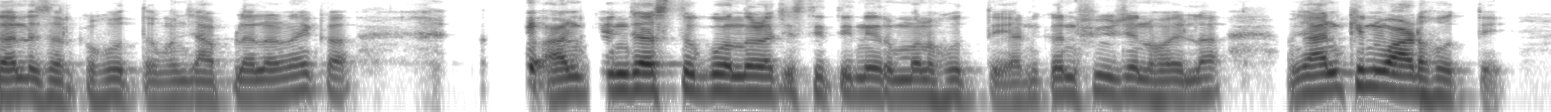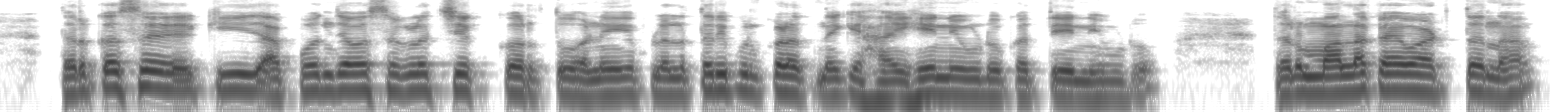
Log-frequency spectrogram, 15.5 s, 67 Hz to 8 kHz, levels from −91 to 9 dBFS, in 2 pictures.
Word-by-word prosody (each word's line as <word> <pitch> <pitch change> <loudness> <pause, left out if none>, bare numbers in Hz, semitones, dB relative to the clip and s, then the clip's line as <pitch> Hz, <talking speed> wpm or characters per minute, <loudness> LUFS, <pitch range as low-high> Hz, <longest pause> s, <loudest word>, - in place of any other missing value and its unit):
झाल्यासारखं 135 -2 0
होतं. 135 -1 -4
म्हणजे 125 +1 -5
आपल्याला 130 +2 -1
नाही 165 +3 -2
का? 155 -4 -5 1.0
आणखीन 155 +5 +3
जास्त 175 0 +6
गोंधळाची 160 -2 +4
स्थिती 150 0 -5
निर्माण 135 -2 +1
होते 130 -3 -5
आणि 115 +2 -7
कन्फ्युजन 145 +1 -1
व्हायला, 130 +2 -2 0.4
म्हणजे 155 +4 0
आणखीन 185 +4 +5
वाढ 160 -4 +9
होते. 130 -1 -6 0.6
तर 150 +2 -1
कसं 190 +1 +2
आहे 185 - +1
की 170 0 -1
आपण 165 +4 -3
जेव्हा 170 0 +1
सगळं 170 0 -3
चेक 170 -1 -2
करतो 140 -2 -3
आणि 135 +1 -1
आपल्याला 145 0 -5
तरी 170 0 +2
पण 165 -3 -4
कळत 155 -3 0
नाही, 140 -1 -4
की 145 - -5
हां, 125 -1 -4
हे 135 +4 0
निवडू 135 -1 -3
का 135 - -3
ते 130 -1 +1
निवडू? 125 0 -9 0.6
तर 145 +2 0
मला 155 +2 +3
काय 175 -1 +4
वाटतं 165 -1 0
ना, 140 +2 -3
145 Hz, 180 wpm, -22 LUFS, 135-165 Hz, 1.0 s, वाढ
